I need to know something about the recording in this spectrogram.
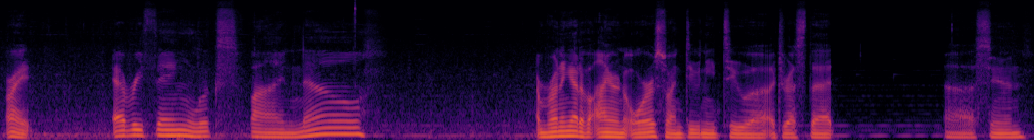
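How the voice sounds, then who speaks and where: Low mellow guy chatting thru his game, laid back, quiet music behind. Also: slow, long pauses. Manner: relaxed, musing, self-doubting asides. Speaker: gaming video creator. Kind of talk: casual gameplay commentary.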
